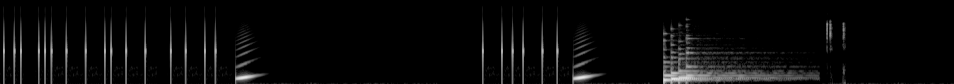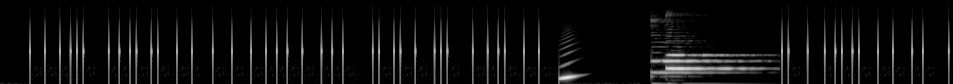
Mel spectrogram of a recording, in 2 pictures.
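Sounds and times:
synthetic key-tap clicks: 0.0s - 2.3s, 4.8s - 5.7s, 9.8s - 15.1s, 17.3s - 19.0s
chat app chime: 6.6s - 8.1s, 16.1s - 17.4s.

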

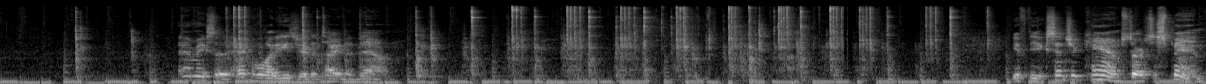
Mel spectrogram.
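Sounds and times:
background music: 0.0s - 12.0s
ratchet wrench clicking: 2.1s - 10.0s.

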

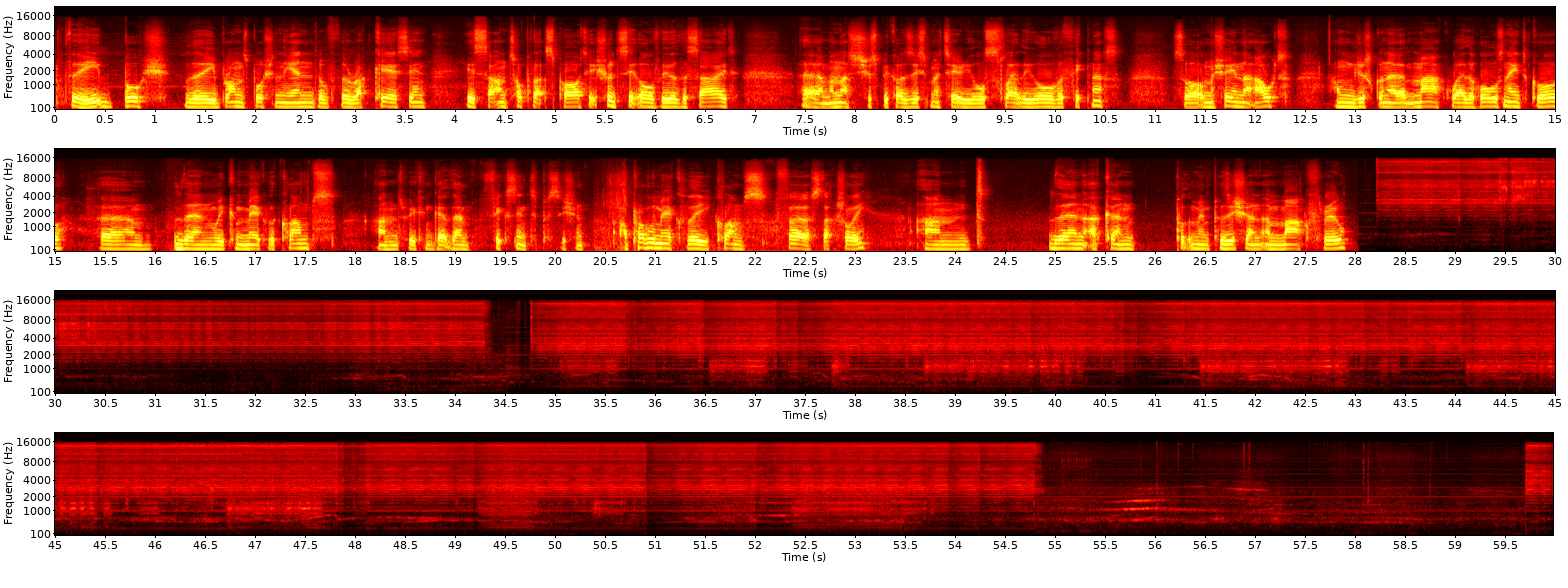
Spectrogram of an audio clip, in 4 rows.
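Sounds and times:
machine running tone: 28.1s - 54.9s, 57.4s - 59.9s.

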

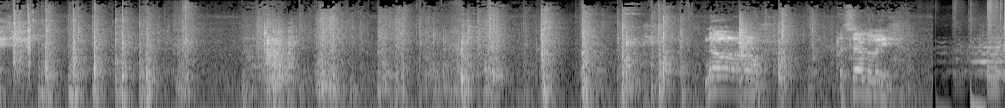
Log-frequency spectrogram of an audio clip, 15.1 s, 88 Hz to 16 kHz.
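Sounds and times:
cardboard scraping and rustling: 3.6s - 8.0s.

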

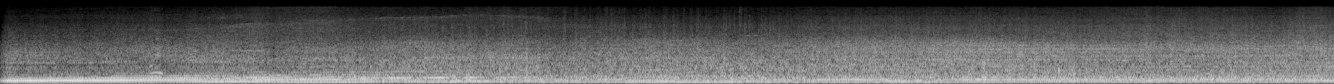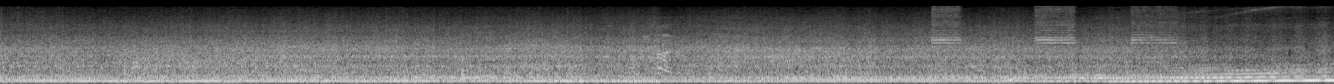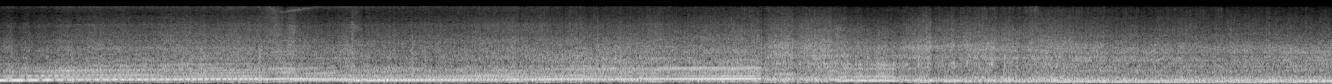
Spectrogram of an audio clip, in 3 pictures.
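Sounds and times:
car engine accelerating hard: 0.0s - 40.0s.

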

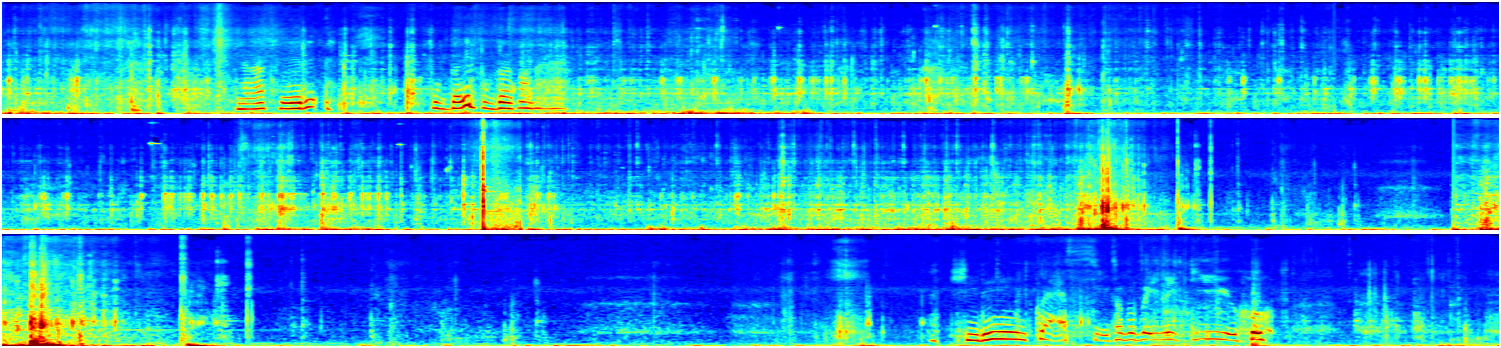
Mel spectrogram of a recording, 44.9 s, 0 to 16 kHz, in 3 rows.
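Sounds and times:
bike hitting bumps: 0.0s - 28.8s, 29.5s - 35.6s
bike frame rattling: 0.0s - 44.9s
bike tyres on loose dirt: 0.0s - 44.9s.

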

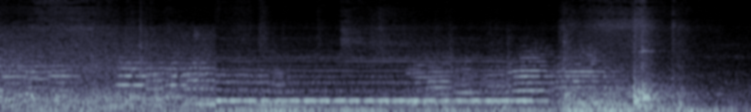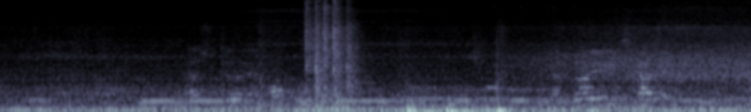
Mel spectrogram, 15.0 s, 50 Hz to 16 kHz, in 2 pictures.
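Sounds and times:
low rumble of train: 0.0s - 15.0s
sliding doors shutting with thump: 5.0s - 7.2s.

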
